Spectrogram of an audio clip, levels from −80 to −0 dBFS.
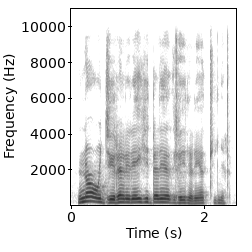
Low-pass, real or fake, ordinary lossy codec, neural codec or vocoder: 9.9 kHz; fake; none; autoencoder, 22.05 kHz, a latent of 192 numbers a frame, VITS, trained on one speaker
